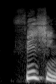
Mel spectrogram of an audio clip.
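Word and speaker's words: phishing: you can use there's a thing called fishing emails and it's spelled p h i s h i n g fishing emails they'll come across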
